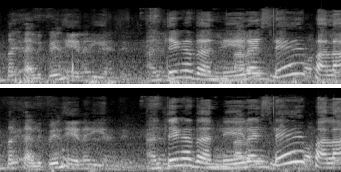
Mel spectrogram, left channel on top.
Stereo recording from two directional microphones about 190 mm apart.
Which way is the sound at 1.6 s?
10° right (ahead or behind).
